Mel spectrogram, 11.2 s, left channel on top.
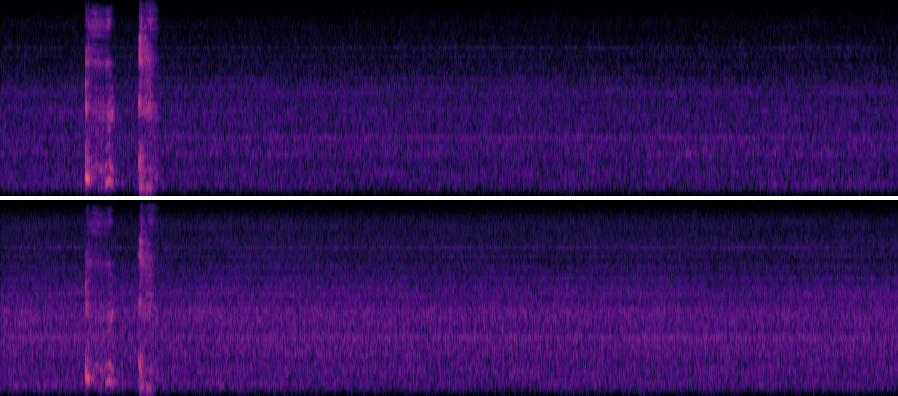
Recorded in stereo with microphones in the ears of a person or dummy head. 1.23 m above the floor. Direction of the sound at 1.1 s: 15° left (ahead or behind).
